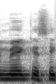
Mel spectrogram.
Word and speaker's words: monk: एक ही जो वर्ड होता है ना MONK, तो बच्चों इसका जो प्रोनाउंसिएशन होता है वो मंक होता है, ये याद कर लेना, मंक होता है, मॉन्क नहीं होता। अक्सर हम इसको मॉन्क बोलते हैं, तो मंक होगा।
